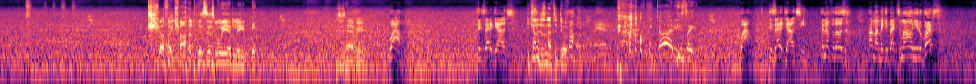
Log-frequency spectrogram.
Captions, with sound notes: Oh my God, this is weirdly... - This is heavy. - Wow. - Is that a galaxy? Fuck, man. - He kinda doesn't have to do it, no? (laughs) Oh my God, he's like... Wow, is that a galaxy? Enough of those, I might make it back to my own universe!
